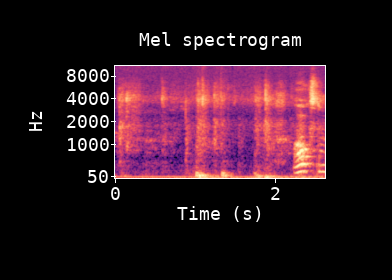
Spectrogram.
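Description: A man steps down heavily onto a wooden floor.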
